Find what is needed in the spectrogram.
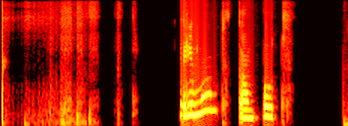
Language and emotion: Russian, neutral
